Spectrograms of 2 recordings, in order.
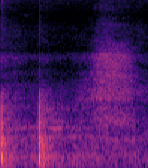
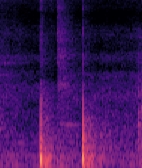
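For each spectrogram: First: dull percussion note over the liver. Second: resonant chest percussion over normal lung.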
